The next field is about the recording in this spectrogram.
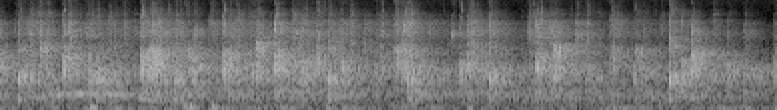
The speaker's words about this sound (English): Because with God, all things are possible. Come on, clap your hands.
